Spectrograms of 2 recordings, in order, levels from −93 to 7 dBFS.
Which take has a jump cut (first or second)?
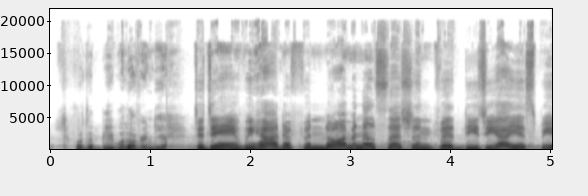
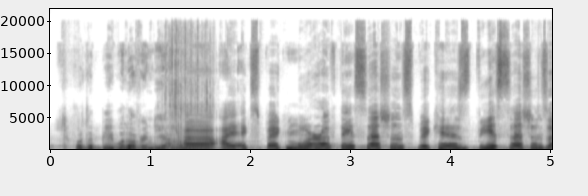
second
